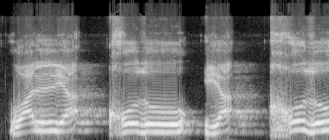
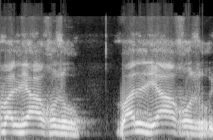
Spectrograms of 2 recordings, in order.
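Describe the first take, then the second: First: Slow वल या खुजू with a crisp catch, no echo; clean glottal stop. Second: वल या खुजू with a bounced echo on the hamza; bouncing hamza. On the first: Shown as a demonstration. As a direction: stop the hamza sharply in खुजू. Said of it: "झटका ... कैसे दिया जाता है?". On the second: Retold or imitated. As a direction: mimic the wrong qalqala in खुजू. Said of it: "ये कलकला हो रहा है".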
